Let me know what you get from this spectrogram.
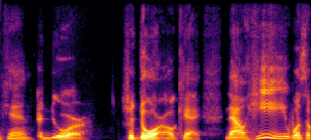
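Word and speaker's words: Shedeur: How do you pronounce his name, Ken? Shador.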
